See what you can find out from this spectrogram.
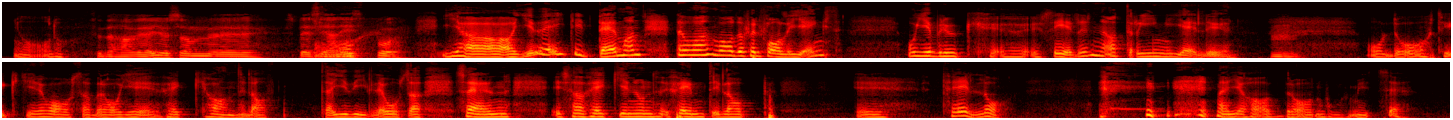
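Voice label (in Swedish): Revsund Jämtland, dialekter; Folkminnen; Svenska sagor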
